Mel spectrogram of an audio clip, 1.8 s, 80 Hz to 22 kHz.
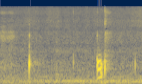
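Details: Infant aged 2 weeks: two or three short, abrupt catches over a quiet hum; hiccups.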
